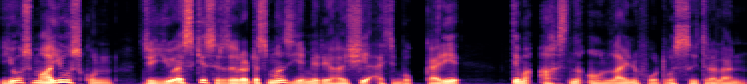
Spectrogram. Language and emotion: Kashmiri, sad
